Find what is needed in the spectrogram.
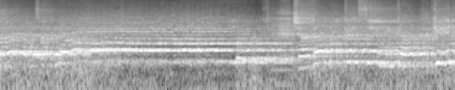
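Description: Male voice singing a Korean pop ballad into a microphone, holding long sustained notes that step up and down in pitch, over an instrumental backing track.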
